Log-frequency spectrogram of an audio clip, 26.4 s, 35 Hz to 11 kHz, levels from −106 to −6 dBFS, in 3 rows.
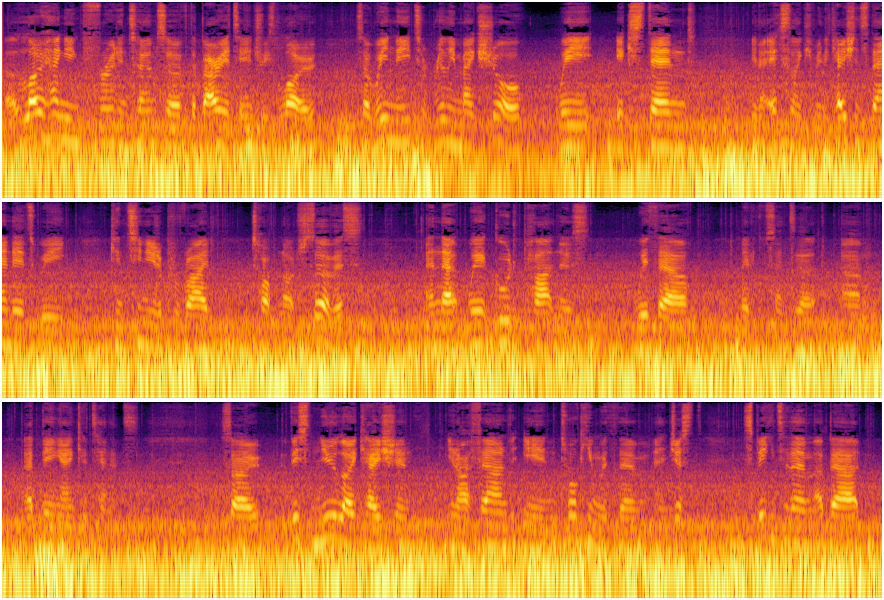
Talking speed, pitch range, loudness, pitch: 150 wpm, 80-100 Hz, -18 LUFS, 90 Hz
